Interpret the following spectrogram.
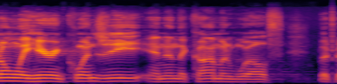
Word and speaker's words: Quincy: It's great to be here in Quincy. That is, by the way, spelled with a Z, Q-U-I-N-Z-Y, if you're ever asked about that.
